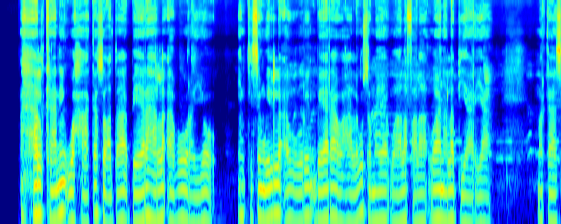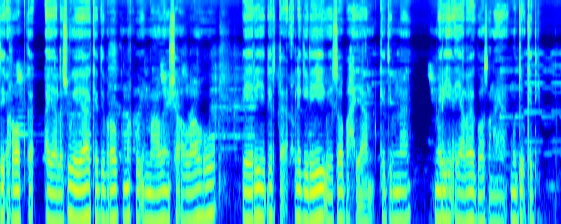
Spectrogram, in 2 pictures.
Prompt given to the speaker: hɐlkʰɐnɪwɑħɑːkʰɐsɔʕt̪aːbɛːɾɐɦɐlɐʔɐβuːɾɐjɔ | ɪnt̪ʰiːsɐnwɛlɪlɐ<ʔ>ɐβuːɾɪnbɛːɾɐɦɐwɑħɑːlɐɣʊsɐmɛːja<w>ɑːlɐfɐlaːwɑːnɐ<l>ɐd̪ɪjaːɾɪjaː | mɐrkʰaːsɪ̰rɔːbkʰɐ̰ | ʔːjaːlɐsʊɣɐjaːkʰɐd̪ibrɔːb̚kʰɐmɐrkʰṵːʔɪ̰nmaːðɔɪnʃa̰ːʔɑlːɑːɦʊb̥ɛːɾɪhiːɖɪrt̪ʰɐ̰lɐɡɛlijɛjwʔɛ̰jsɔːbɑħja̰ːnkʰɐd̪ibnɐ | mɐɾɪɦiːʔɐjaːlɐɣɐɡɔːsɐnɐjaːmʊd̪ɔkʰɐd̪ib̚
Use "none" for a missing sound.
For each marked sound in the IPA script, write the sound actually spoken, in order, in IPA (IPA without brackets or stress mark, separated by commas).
ʔ, w, l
